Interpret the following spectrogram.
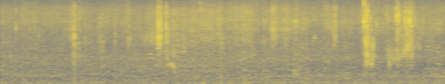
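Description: Rubber boots walking through wet bog grass and sphagnum moss, with a few sharp swishing strokes, the loudest near the end.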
